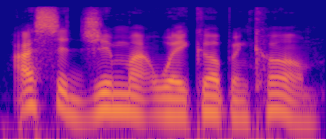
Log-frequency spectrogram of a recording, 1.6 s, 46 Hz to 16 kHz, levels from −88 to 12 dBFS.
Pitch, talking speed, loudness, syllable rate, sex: 135 Hz, 295 wpm, -21 LUFS, 5.4 syllables/s, male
